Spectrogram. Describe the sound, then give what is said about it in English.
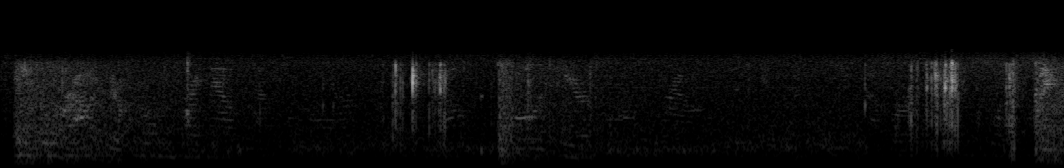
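A deck of angel cards being shuffled by hand, a steady papery riffling with soft ticking flicks and a few sharper snaps near the end, with no one talking. “And I shuffle the cards until my hand tingles.”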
